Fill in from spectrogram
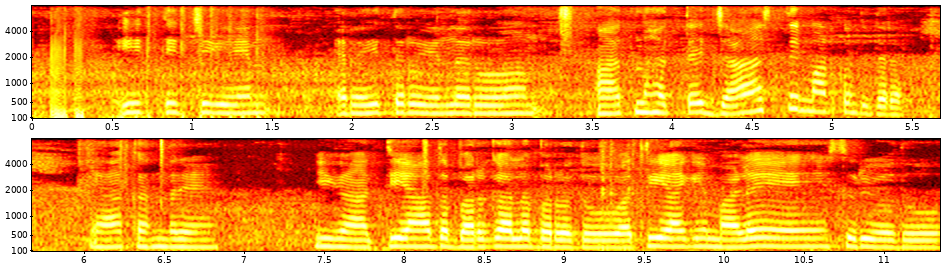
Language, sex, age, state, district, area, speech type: Kannada, female, 30-45, Karnataka, Davanagere, rural, spontaneous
